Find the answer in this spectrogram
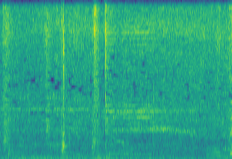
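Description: Car on the move: a steady low engine and road rumble, with two short knocks about half a second and a second in.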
